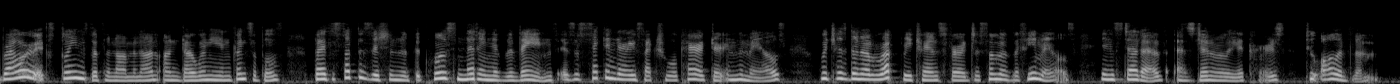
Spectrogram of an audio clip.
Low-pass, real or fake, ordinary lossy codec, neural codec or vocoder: 7.2 kHz; fake; MP3, 48 kbps; codec, 32 kHz, 1.9 kbps, SNAC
